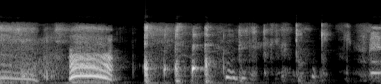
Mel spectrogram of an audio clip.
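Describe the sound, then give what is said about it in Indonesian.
A person imitates a rhinoceros snorting through its nose, first with a drawn-out, groaning huff, then a sharp burst followed by a string of short, breathy snorts, fairly loud. “Nah, ketika mencium bau mencurigakan dan mendengar suara berbahaya, badak akan mengeluarkan suara yang berasal dari hidungnya, lalu berjalan menyeruduk ke depan dengan cepat.”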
